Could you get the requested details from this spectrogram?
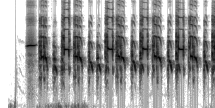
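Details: Grey partridge belonging to the recordist calls loudly and steadily: one thin squeak, then a rhythmic string of harsh, scratchy, grating notes repeated close to twice a second in a quiet setting.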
